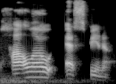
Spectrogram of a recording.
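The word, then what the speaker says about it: Paolo Espino: Paulo Espino. That's how the Nationals broadcaster pronounce his name, so I'm going to go with that.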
